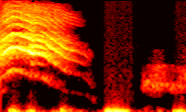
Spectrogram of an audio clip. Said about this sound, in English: Oh, shit. The cats are fucking outside. I thought that was, like, your roommate just moaning outside your window.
